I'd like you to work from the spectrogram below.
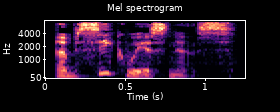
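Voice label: "obsequiousness", British English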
